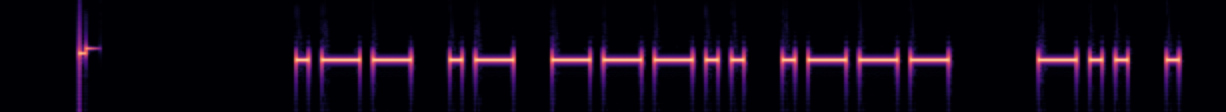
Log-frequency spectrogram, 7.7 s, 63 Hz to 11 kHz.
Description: Morse code, heard as a keyed tone, about 15 wpm, 700 Hz. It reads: WA8J DE
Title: USA Callsign DE Callsign - 4 Characters - 15wpm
